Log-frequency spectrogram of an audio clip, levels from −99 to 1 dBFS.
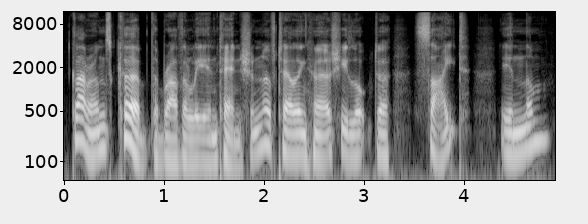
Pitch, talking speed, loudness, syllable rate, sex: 130 Hz, 170 wpm, -20 LUFS, 5.5 syllables/s, male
